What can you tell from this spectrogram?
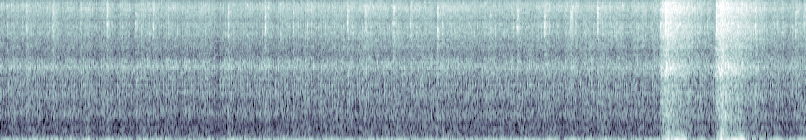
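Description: Steady low idle with a light, loose tick riding on top, slightly uneven at roughly one per second; a top-end tick of unknown cause.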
